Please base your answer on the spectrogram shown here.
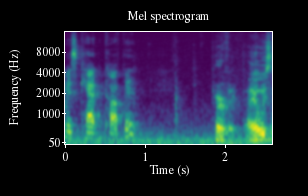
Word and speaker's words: Koppett: Can't cop it like stop it.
